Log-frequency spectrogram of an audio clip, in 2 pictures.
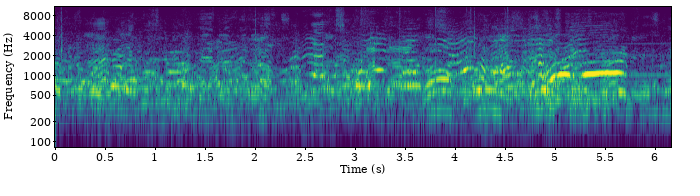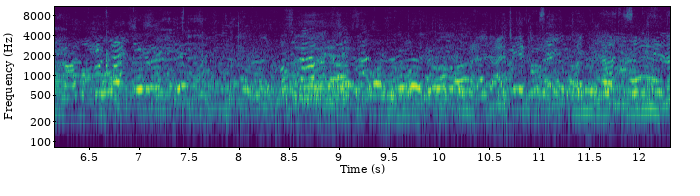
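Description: Sideline crowd of rugby spectators talking and calling out over one another, several voices overlapping, with one loud drawn-out shout about halfway through.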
